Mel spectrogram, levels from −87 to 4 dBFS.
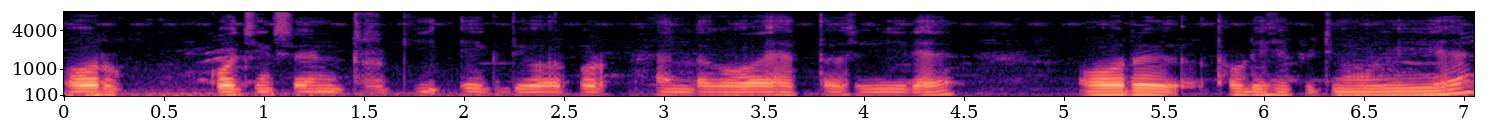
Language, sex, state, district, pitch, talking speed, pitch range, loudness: Hindi, male, Uttar Pradesh, Saharanpur, 110 Hz, 160 wpm, 105-110 Hz, -19 LUFS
